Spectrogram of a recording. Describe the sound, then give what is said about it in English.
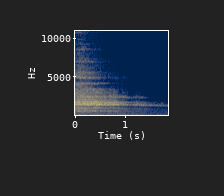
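A deep breath during a guided relaxation exercise: one long, airy, breathy exhale that is loud at first and slowly fades, with no talk over it. “Breathe in and breathe out.”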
